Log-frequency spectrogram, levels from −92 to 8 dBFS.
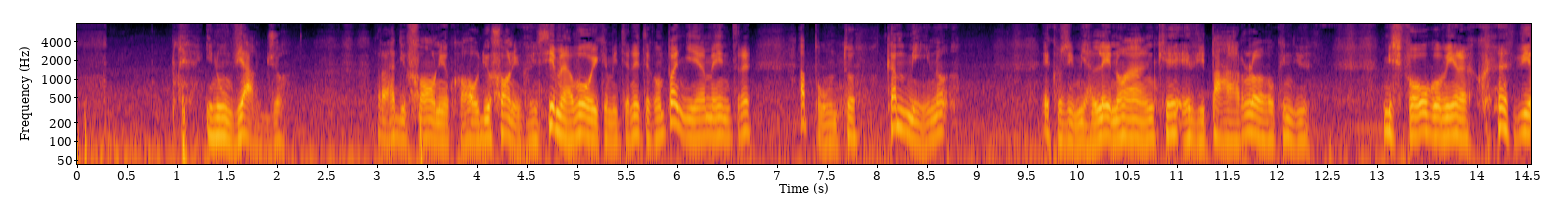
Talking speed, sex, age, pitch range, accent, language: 110 wpm, male, 60-79, 90-120 Hz, native, Italian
